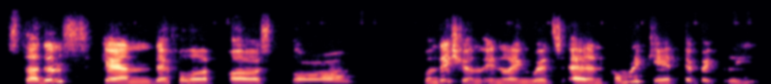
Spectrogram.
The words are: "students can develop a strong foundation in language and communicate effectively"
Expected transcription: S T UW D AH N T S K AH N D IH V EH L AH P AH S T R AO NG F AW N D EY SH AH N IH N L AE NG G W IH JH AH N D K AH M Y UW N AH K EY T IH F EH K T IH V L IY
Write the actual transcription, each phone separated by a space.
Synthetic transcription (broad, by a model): S T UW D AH N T S K AH N D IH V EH L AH P AH S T AO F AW N D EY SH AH N IH N L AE NG G W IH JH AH N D K AH M Y UW N AH K EY T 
